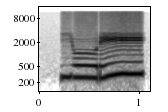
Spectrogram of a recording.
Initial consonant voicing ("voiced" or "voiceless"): voiced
